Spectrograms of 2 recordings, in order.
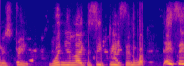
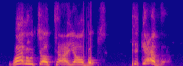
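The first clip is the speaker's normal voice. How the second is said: play-acted light hollering, as if from below; 4 semitones higher than usual. Telling a story, the speaker voices the young boy, retelling a boy's holler. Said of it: "The young boy hollered up the well".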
